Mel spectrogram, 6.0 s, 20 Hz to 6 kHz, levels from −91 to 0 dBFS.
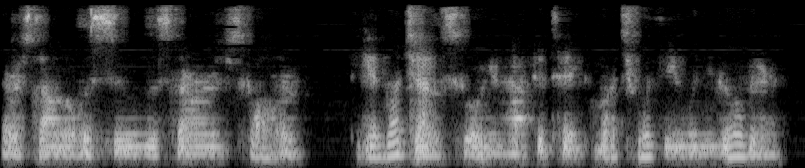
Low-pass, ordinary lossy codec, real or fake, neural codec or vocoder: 5.4 kHz; AAC, 24 kbps; fake; vocoder, 22.05 kHz, 80 mel bands, HiFi-GAN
